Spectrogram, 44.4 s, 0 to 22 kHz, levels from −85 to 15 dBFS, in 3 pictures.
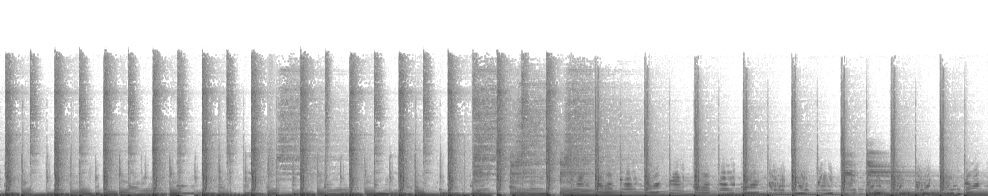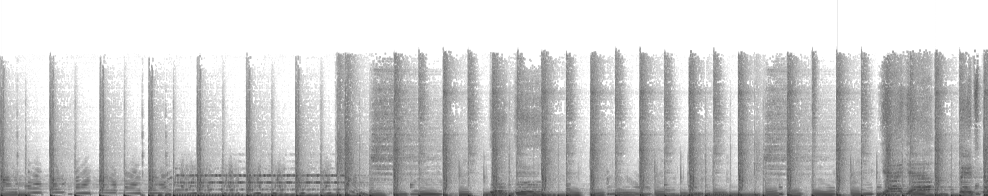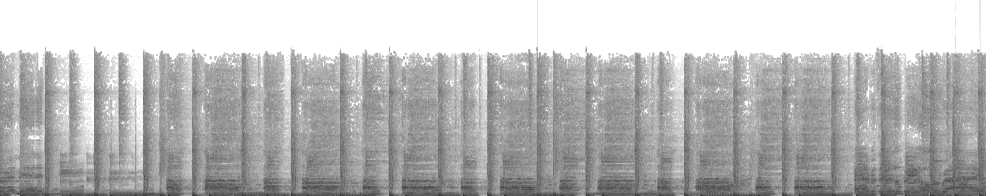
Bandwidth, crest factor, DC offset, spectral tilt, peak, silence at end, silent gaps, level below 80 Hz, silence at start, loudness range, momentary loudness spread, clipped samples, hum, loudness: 16.5 kHz; 14 dB; under 0.1%; -4.5 dB/octave; 0 dBFS; 0 s; none; -22 dBFS; 0 s; 3 LU; 5 LU; under 0.1%; none; -15 LUFS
